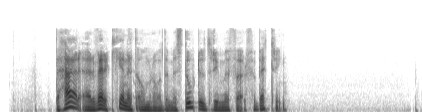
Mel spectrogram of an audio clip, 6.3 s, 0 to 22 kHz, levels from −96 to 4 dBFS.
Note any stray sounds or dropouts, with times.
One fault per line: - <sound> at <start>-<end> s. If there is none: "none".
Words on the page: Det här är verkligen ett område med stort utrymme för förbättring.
none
